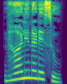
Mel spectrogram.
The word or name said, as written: ಧಾಳಿನಡೆಸು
